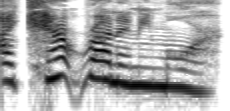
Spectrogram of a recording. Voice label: Voice chant; saki

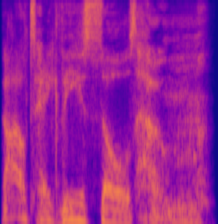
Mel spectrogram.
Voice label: variable chant; zeviro

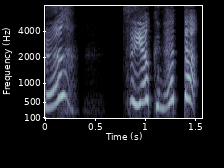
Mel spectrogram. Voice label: Voice growth, jp

